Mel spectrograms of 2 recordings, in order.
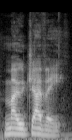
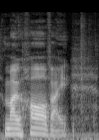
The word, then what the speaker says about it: Mojave: nor really it's gonna be called Mac OS mojo V and I know it's not pronounced I like that Mac OS Mojave which has got a dark mode so this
